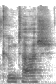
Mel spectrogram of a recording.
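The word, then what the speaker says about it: Countach: Is it pronounced Kuntosh? – Yeah, like the car.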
